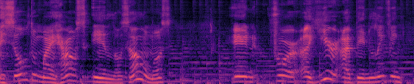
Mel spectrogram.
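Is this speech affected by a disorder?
Yes: traumatic brain injury.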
